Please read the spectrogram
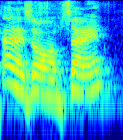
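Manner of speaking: sassy as can be, playful, laid on thick. Repeating a boast about a family street name, mock sassy tone. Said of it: "As I stand as sassy as possible".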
